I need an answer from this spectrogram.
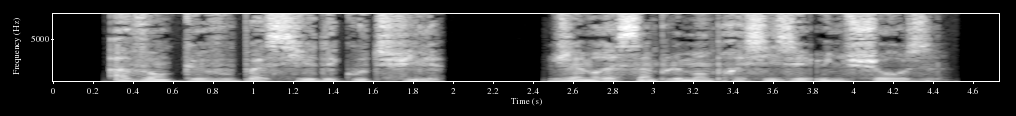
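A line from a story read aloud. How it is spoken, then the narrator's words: Plain. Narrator (French): dit Eric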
